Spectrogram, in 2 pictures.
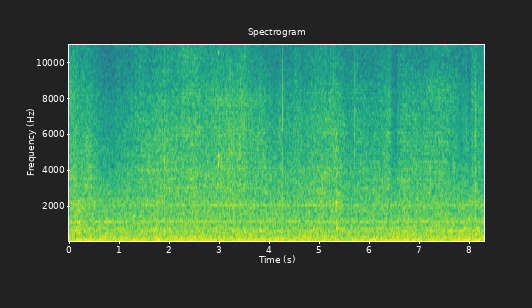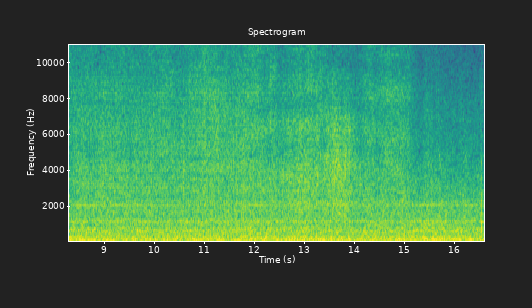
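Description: Water jets from fire hoses hiss and spray steadily.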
